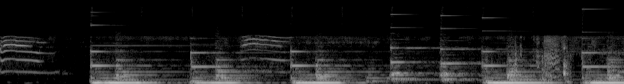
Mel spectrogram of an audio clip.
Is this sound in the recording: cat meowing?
yes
